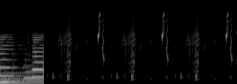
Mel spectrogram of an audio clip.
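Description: Guitar music cuts off about half a second in, then close crunching and chewing of a toasted sesame bagel with cream cheese, with sharp crunches about three a second.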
